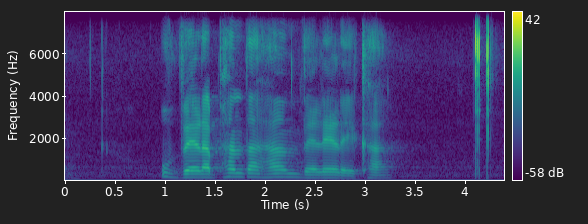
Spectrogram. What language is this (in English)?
Venda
